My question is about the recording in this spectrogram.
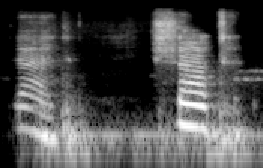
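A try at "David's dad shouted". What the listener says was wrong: David's dad with S, again with S, shouted.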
